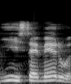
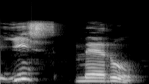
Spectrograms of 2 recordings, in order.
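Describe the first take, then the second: First: A short vowel is heard between s and m. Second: The s and m join with no vowel between. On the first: The speaker calls it wrong. "bukan yisemeru" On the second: The speaker calls it right. "tapi yismeru"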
